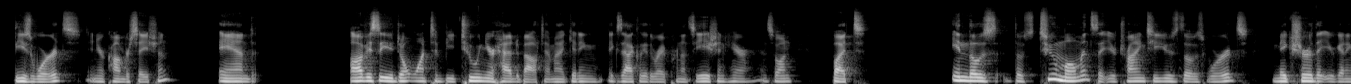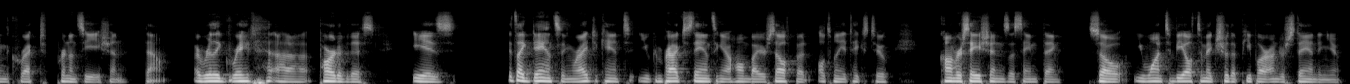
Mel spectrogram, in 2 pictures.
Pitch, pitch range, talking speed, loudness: 140 Hz, 125-150 Hz, 215 wpm, -20 LUFS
